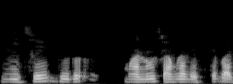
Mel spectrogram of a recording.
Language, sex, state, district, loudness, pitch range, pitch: Bengali, male, West Bengal, Kolkata, -20 LUFS, 120-135 Hz, 125 Hz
